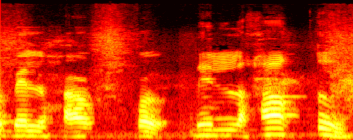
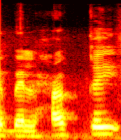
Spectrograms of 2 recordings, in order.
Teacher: جب وقف کریں گے تو بالحق، آخری حرکت، حرف کی آخری حرکت نہیں پڑھیں گے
